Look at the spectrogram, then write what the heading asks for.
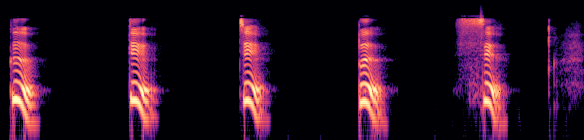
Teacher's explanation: It's a basically voiceless sound and produced with a glottis, your glottis, constricted and building up the air behind and releasing the closure while pushing the air forward without any aspiration. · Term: tense sound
